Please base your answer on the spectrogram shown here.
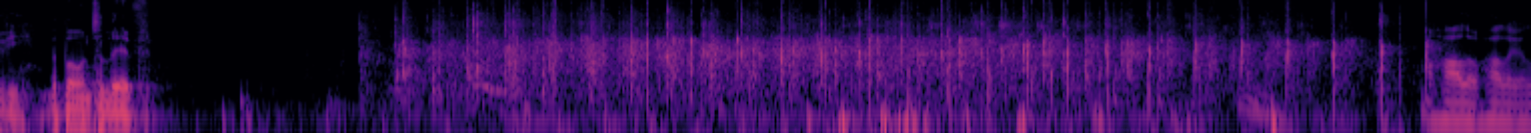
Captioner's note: applause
